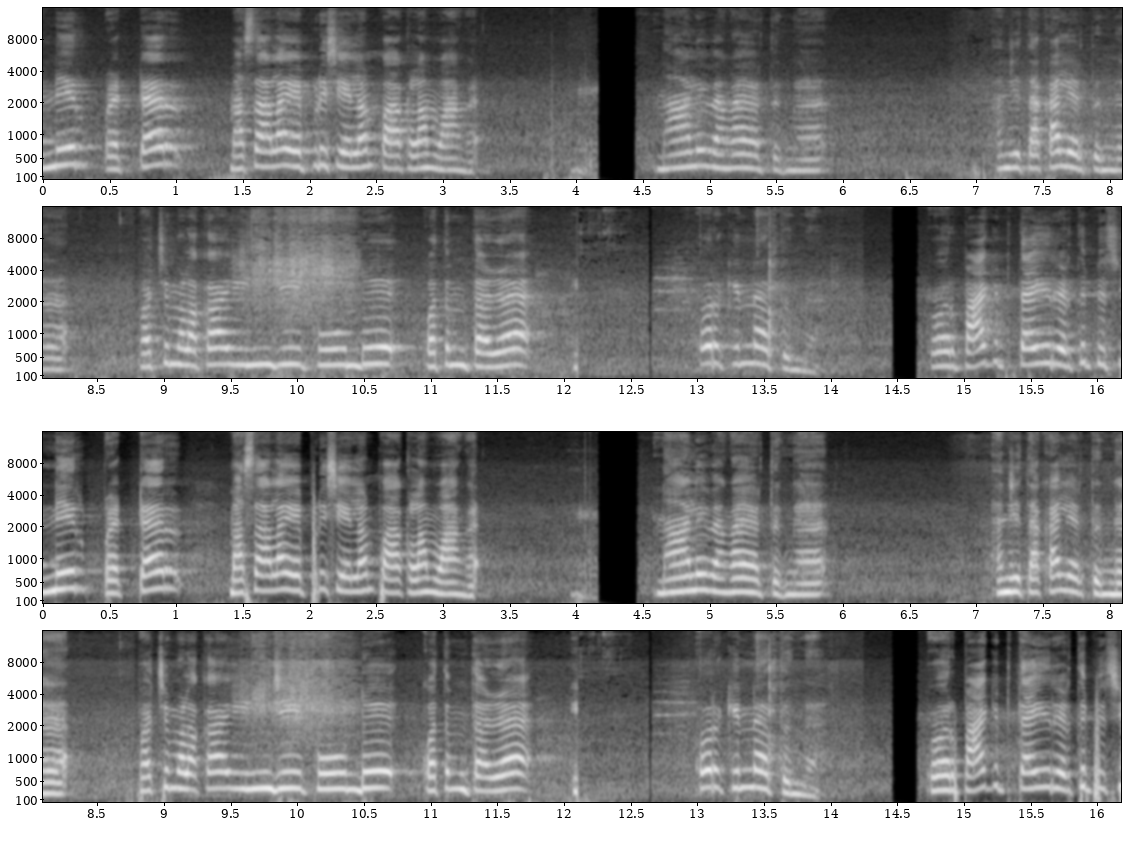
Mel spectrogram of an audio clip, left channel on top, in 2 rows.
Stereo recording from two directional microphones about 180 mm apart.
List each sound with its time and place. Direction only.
0.1 s a woman's voice: 45° right (ahead or behind)
4.6 s a woman's voice: 45° right (ahead or behind)
7.2 s a woman's voice: 50° right (ahead or behind)
14.8 s a woman's voice: 50° right (ahead or behind)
